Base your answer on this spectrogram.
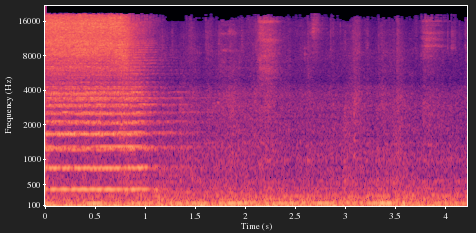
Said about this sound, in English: This train is like a rocking trip.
